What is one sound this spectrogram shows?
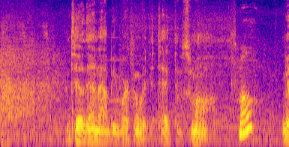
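A man speaks with surprise, close by.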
